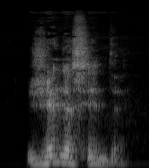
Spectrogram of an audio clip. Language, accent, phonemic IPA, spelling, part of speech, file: French, Canada, /ʒe.nɔ.sid/, génocide, noun, LL-Q150 (fra)-génocide.wav
- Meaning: genocide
